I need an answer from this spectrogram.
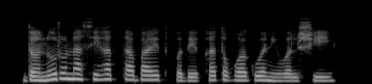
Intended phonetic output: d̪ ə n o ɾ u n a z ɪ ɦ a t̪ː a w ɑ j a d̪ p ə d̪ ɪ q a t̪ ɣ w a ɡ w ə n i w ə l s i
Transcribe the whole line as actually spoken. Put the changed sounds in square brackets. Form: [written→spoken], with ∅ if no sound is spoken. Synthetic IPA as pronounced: d̪ ə n o ɾ [u→o] n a [z→s] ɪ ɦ a t̪ː a [w→b] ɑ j a d̪ p ə d̪ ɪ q a t̪ ɣ w a ɡ w ə n i w ə l [s→ʃ] i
